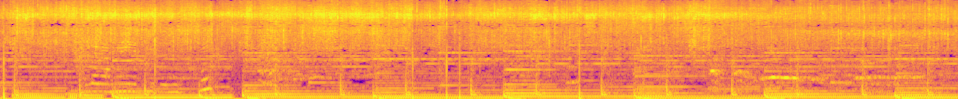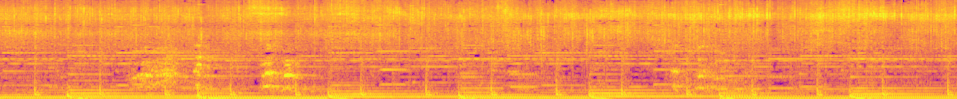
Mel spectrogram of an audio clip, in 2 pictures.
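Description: Garlic cloves, onions and green and dried red chillies sizzling as they fry in mustard oil over medium heat, a steady high hiss. Under it, a background music bass line steps from note to note about once a second.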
